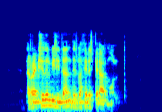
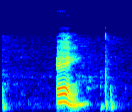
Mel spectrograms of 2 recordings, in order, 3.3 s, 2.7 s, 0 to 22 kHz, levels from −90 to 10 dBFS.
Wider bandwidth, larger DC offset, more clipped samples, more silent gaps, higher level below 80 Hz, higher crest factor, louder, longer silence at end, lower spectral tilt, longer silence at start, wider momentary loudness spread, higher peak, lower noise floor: about the same, 7.8 kHz vs 7.8 kHz; neither; neither; neither; first, -58 dBFS vs -70 dBFS; about the same, 18 dB vs 20 dB; about the same, -17 LUFS vs -16 LUFS; first, 1 s vs 0.4 s; about the same, -5.5 dB/octave vs -5.5 dB/octave; first, 0.55 s vs 0.05 s; second, 8 LU vs 26 LU; about the same, -2 dBFS vs -2 dBFS; second, -44 dBFS vs -66 dBFS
